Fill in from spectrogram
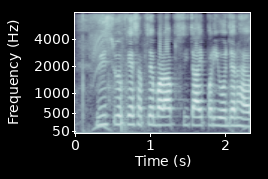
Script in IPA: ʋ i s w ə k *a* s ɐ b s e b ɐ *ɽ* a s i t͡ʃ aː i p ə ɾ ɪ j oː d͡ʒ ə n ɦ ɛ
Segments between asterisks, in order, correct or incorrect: incorrect: e, correct

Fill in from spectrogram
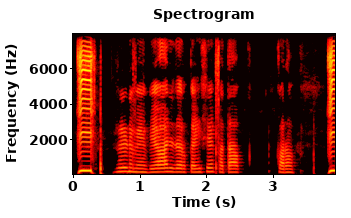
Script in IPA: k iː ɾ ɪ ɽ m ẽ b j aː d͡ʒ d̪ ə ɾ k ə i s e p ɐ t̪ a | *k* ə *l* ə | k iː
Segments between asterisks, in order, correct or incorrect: correct, incorrect: ɾ

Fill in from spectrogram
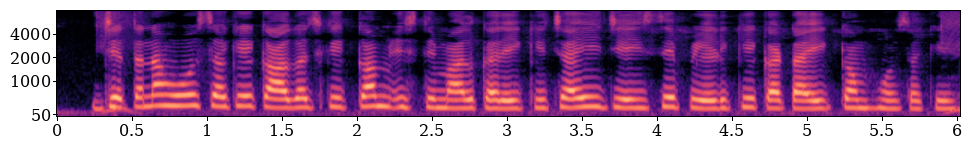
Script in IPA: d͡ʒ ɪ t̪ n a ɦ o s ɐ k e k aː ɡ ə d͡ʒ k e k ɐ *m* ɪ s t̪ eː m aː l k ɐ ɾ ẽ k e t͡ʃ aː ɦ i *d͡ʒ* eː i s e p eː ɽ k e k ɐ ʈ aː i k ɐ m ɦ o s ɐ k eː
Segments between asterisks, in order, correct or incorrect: correct, correct

